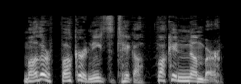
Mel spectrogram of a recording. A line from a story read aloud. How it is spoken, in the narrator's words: shouted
